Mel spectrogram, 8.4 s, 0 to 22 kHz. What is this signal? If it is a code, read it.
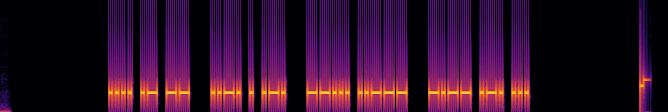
Morse code, heard as a keyed tone, about 30 wpm, 700 Hz. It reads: HAM FER 72 YRS
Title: K1USN SST QSO Practice 30wpm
